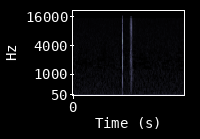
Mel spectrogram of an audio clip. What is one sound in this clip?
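A computer game menu gives two short clicks.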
